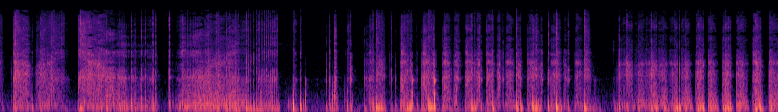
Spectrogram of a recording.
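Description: Fingertips and short nails tap and scratch the walls and rim of two identical small, empty, hollow paper cups held sideways. Steady dry scratching with brief pauses gives way to quick bursts of soft, hollow taps, then scratching returns near the end. The sound is dull and low-heavy, with little brightness.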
